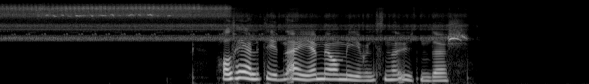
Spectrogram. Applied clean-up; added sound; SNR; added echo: neural mask model RNNoise.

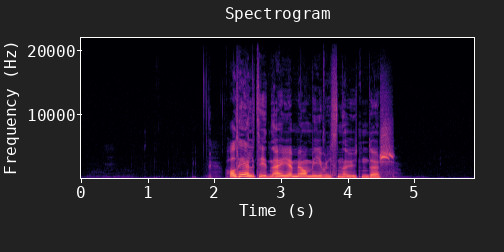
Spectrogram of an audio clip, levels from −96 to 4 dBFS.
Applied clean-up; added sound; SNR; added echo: none; none; none; none.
